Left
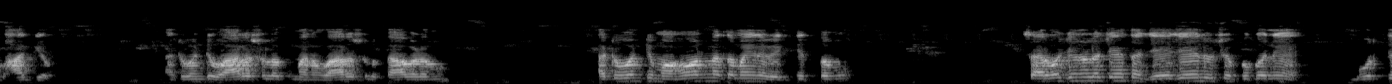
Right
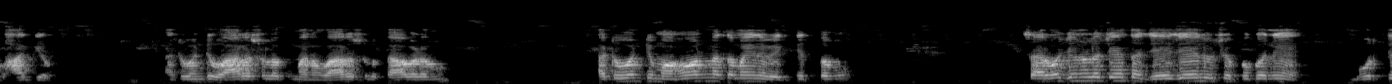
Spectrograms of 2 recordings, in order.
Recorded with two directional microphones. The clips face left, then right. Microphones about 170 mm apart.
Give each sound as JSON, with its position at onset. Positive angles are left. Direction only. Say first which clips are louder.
{"t": 0.0, "sound": "speech", "louder": "right 2 dB", "side_deg": -25}
{"t": 1.6, "sound": "speech", "louder": "right 2 dB", "side_deg": -20}
{"t": 5.9, "sound": "speech", "louder": "right 2 dB", "side_deg": -25}
{"t": 10.2, "sound": "speech", "louder": "right 2 dB", "side_deg": -25}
